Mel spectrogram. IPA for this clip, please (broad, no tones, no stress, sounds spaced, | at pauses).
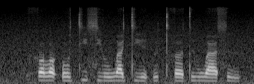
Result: h ɵ lˠ ɵ ʔ o tʲ ɨ sʲ o w a tʲ e ʔ ʉ t̪ʰ ɐ t ɨ w a s ɨ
